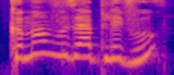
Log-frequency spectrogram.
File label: conversation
